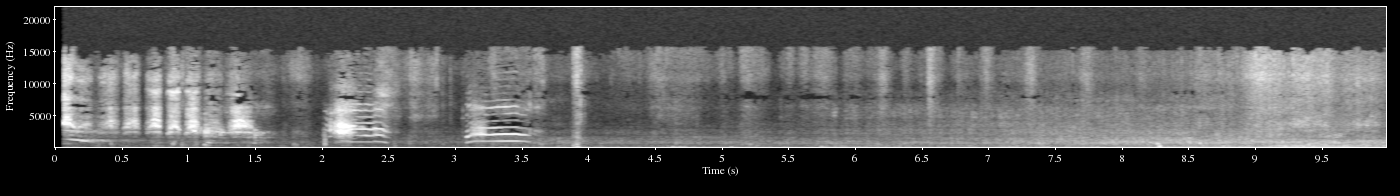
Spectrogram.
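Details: A male stray cat, once hungry on the streets, gives three short, quiet meows in the first few seconds, each rising then falling. Soft background noise and faint rumbling follow.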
